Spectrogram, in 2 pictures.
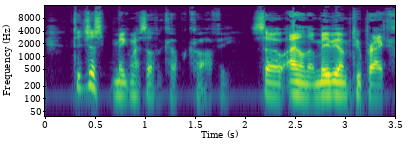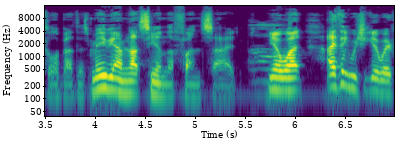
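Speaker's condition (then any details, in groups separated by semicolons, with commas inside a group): Cleft lip and palate; treated as a baby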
